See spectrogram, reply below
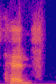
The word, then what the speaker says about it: Kenj: I mean, uh, y'all got pissed off last time I said it, but y'all been pronouncing my name wrong like the whole time. I don't really care. It was just like funny. – Well, how you say it? What, what, what is it? It's Kenj.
